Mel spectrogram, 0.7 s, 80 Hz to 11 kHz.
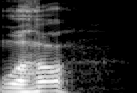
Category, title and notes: Speech > Solo speech
Surprised - Wohoh
dialogue, FR-AV2, Human, impressed, Male, Man, Mid-20s, Neumann, NPC, oneshot, singletake, Single-take, surprised, talk, Tascam, U67, Video-game, Vocal, voice, Voice-acting, wow, wowed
